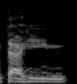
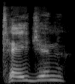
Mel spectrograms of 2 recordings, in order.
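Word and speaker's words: Tajín: word where I've been trying to get him to say tahin properly did you say tejin ated you totally did when he said I'm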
